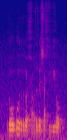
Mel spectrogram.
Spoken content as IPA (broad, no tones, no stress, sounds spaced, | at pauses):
ɾ o ʔ o r o ħ ɑ̰ r ə ɬ ə ħ vʲ ɔ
